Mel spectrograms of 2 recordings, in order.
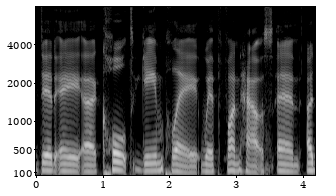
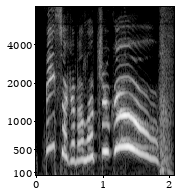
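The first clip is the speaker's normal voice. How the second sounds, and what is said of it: Jar Jar Binks impression. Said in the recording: “doing the Jar Jar voice ... Misa not sure if this accent is okay”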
